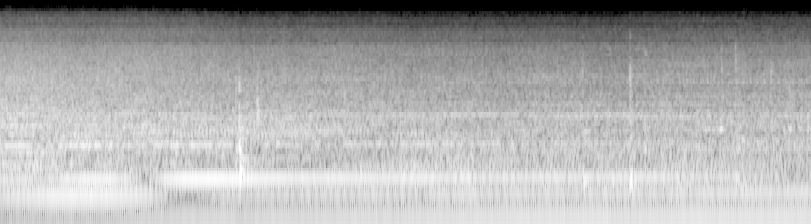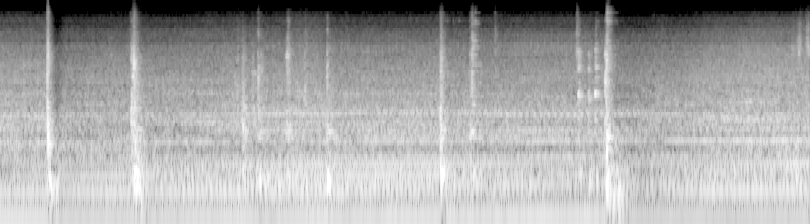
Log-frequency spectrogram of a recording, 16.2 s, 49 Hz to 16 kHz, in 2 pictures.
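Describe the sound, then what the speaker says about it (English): An Austin Gipsy G4M10 engine idles steadily after a crank start in a tight shop, a loud, even low drone with occasional sharp metallic clanks and knocks over the top. "Starts pretty easy, just one quick pull on the crank."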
